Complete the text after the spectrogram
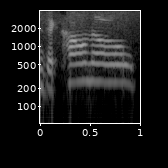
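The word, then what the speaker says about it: Dacono: It's going to be another 150-lap race, and this time it's going to be at Colorado National Speedway in Decono, Colorado. Did I say that right, Cal? – Yeah, that's close enough.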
